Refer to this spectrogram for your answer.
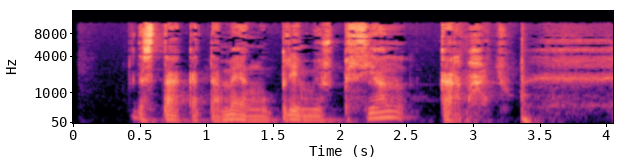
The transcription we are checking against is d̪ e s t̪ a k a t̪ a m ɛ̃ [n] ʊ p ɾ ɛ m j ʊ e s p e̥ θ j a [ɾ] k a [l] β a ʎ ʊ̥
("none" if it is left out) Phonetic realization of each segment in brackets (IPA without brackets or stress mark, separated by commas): ŋ, l, ɾ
